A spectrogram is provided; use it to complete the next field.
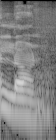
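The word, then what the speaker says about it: learn: तो, इसे हम पढ़ना है लर्न। क्या पढ़ना है? लर्न यानी कि र है ना बहुत कम उच्चारण करना है।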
